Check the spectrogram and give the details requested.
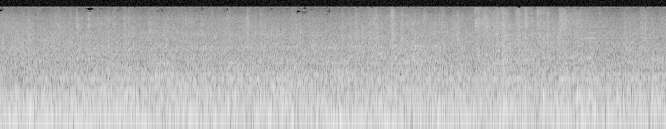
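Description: Kansas City Southern freight train's boxcars rolling past: a steady, loud rumble of steel wheels on rail, with a faint steady whine over it through most of the stretch.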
